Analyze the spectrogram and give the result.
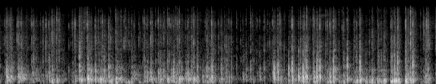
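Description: A black printed cardboard retail box for a Radeon RX 570 graphics card, about 30 cm long and likely hollow with contents inside, is held in the hands and tapped quickly with the fingertips and nails in front of two microphones. The result is a fast, continuous flurry of dull, hollow thuds with a low, boomy body and very little high end, each tap dying away almost instantly.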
